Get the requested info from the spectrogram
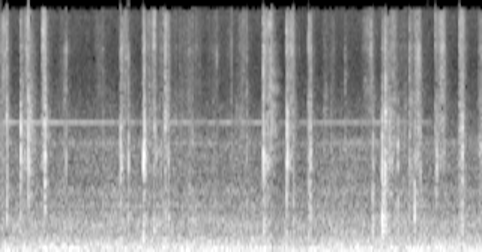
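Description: A deck of tarot cards being shuffled by hand: irregular soft flicks and slaps of card edges, a few at a time, over a steady low hum.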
